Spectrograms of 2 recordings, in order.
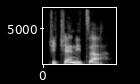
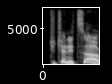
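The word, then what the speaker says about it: Chichén Itzá: It's spelled Itza, but I'm pretty sure it's pronounced Itza. Chichen Itza. I'm pretty sure that's the right pronunciation. It has accents over the E and the A, so it looks like you're supposed to stress those syllables, if I remember my university Spanish classes.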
